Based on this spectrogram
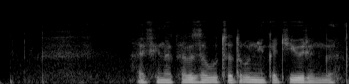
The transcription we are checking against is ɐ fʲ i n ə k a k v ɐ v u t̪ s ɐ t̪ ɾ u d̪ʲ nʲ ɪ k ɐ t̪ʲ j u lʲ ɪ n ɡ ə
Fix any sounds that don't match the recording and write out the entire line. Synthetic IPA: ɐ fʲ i n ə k a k z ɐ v u t̪ s ɐ t̪ ɾ u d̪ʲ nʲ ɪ k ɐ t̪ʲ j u ɾʲ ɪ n ɡ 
